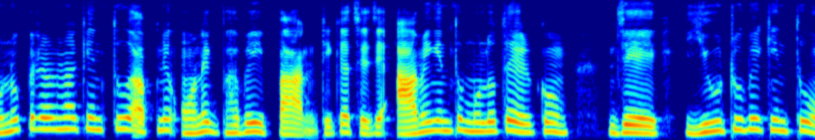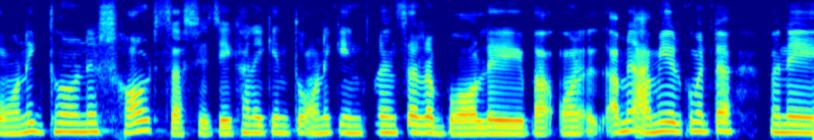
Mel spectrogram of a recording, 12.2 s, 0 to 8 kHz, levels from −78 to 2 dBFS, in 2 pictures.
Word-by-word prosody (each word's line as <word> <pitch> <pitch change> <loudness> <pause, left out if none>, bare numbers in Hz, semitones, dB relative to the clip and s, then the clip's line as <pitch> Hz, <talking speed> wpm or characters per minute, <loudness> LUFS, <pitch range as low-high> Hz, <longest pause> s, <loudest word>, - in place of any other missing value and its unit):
অনুপ্রেরণা 240 +6 0
কিন্তু 235 -1 -3 0.2
আপনি 225 -1 -4 0.2
অনেকভাবেই 180 +1 +1
পান। 135 -1 +4
ঠিক 140 +1 -5
আছে? 160 -3 -3 0.3
আমি 150 +7 +4
কিন্তু 205 +2 -2
মূলত 195 +1 +1
এরকম 180 +2 -1 0.5
যে 170 - +7 0.5
YouTube 210 +5 +1
এ - - 0
কিন্তু 210 -2 -3 0.2
অনেক 180 +5 -1
ধরণের 185 0 +1
শর্টস 205 +5 -1
আসে 135 +1 -7
যেখানে 165 +4 -1
কিন্তু 160 -1 -4
অনেকে 165 +3 -4
ইনফ্লুয়েন্সাররা 170 +1 0
বলে 140 +1 +2 0.3
বা 135 - +1 0.2
অ - - 0 0.4
আমি 195 +3 0
আমি 175 - +1
এরকম 190 +1 -2
একটা 200 +2 0 0.4
মানে 170 0 +2
180 Hz, 150 wpm, -23 LUFS, 165-200 Hz, 0.5 s, যে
